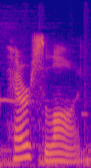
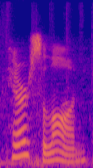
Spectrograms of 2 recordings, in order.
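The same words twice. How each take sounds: No difference in how they are said.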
